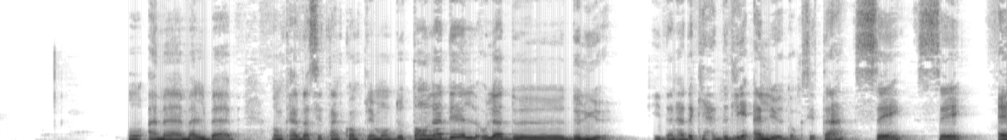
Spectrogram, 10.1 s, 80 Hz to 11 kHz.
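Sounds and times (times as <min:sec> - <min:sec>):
man speaking: 0:01.3 - 0:10.0.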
